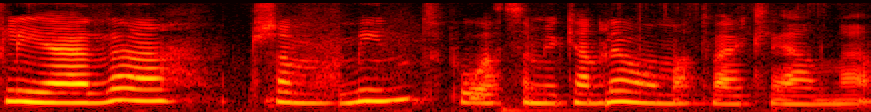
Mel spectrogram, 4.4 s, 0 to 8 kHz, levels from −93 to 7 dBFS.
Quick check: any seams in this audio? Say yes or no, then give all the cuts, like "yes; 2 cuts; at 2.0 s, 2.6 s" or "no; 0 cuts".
yes; 4 cuts; at 1.2 s, 1.7 s, 2.5 s, 3.0 s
